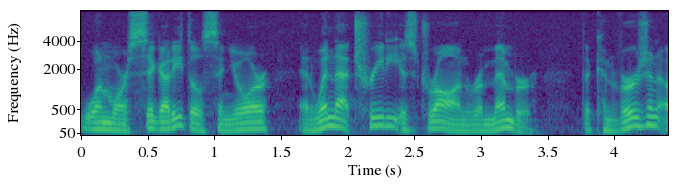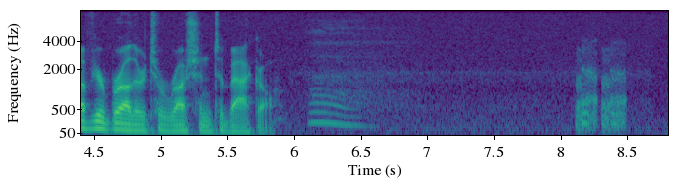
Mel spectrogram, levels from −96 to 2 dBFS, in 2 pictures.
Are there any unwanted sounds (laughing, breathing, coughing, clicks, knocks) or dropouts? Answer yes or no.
yes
